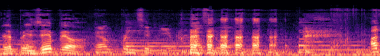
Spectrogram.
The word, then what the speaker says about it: El Principio: Rancho El Principio. Principio. That's what it was. It was El Princo. El Principio. El Principio.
